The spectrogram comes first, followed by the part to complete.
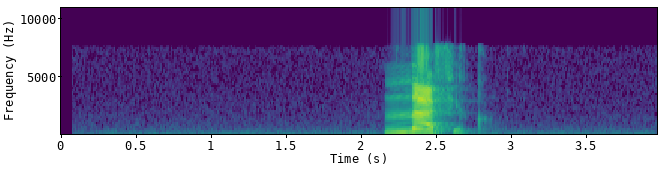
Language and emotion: Russian, angry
